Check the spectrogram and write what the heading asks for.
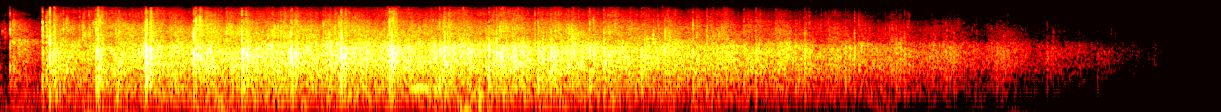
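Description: Audience applauding after a speech, fading out over the last few seconds and gone shortly before the end.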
